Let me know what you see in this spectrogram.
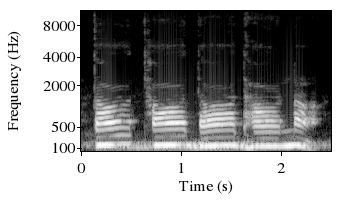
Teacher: फिर तवर्ग त थ द ध न। फिर ल है और दंत स है। इनका उच्चारण कहाँ से होता है? दांत से होता है। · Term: दंत्य वर्ण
